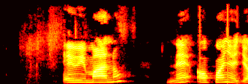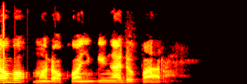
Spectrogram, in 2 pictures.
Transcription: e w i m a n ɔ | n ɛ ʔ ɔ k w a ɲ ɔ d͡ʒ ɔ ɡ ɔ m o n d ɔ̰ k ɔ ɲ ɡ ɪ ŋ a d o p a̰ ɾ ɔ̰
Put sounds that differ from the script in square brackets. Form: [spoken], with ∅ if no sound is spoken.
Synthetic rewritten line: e w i m a n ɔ | n ɛ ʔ ɔ k w a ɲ ɔ d͡ʒ ɔ ɡ ɔ m [ɔ] n d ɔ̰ k ɔ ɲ ɡ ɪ ŋ a d o p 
